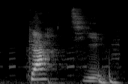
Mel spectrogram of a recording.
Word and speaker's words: Cartier: Another French luxury jewelry brand is this one, and that is Cartier. So it's not Cartier, but it's Cartier.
